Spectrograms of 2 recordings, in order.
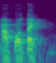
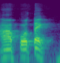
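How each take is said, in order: First: The last vowel is an e sound. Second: The last vowel is an e sound.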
